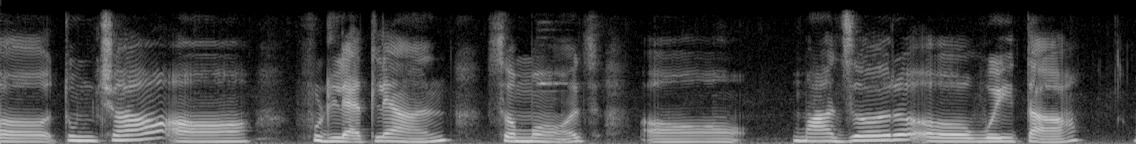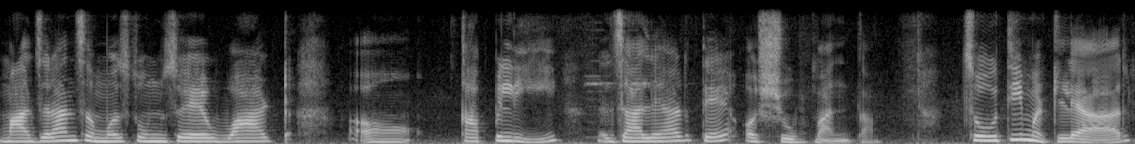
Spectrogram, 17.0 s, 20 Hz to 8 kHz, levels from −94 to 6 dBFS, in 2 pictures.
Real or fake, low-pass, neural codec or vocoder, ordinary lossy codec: real; 7.2 kHz; none; none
